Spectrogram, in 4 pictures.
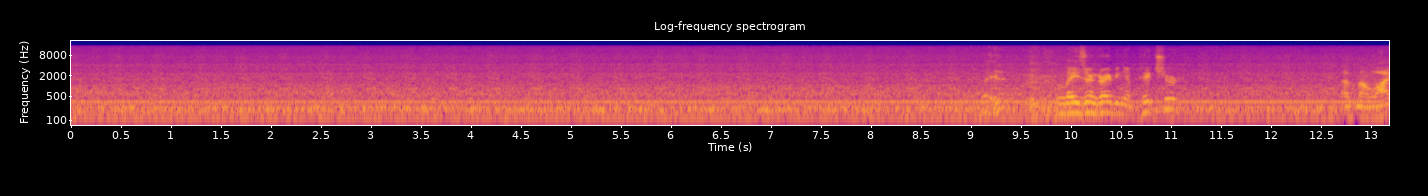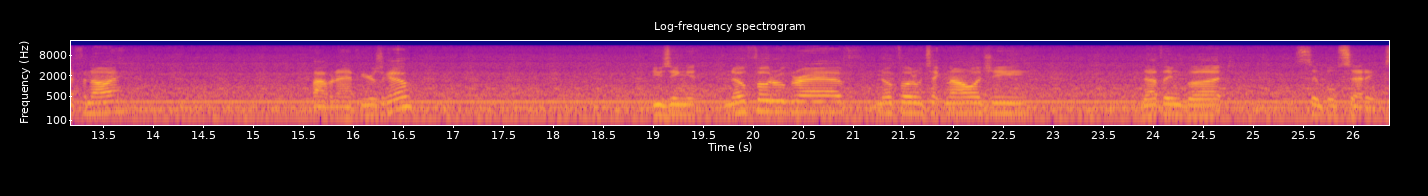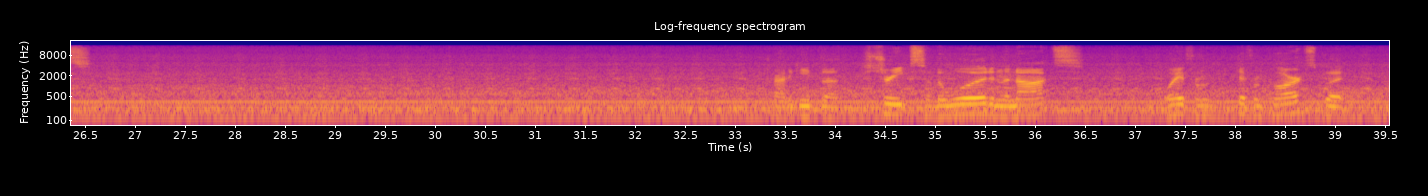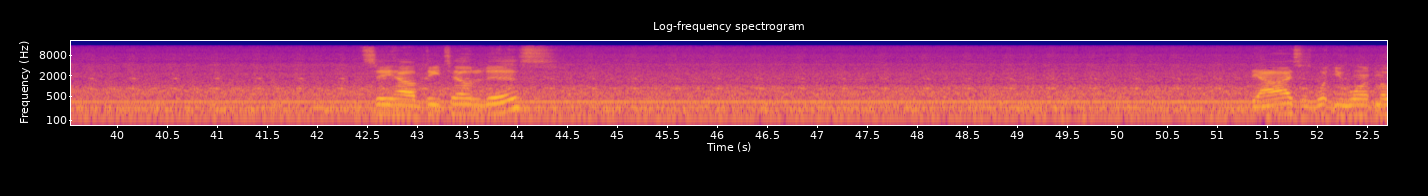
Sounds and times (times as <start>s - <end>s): Speech: 9.1s - 11.1s, 12.7s - 13.8s, 15.6s - 16.6s, 19.0s - 22.8s, 23.9s - 24.8s, 25.4s - 26.6s, 33.4s - 36.5s, 37.3s - 39.2s, 42.4s - 44.4s, 51.3s - 52.7s.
